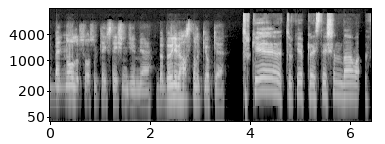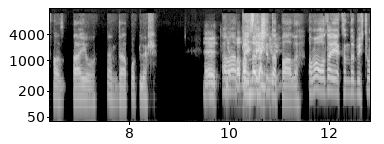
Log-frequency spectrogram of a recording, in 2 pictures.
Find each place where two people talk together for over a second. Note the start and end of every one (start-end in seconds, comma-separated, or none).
9.8-11.1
